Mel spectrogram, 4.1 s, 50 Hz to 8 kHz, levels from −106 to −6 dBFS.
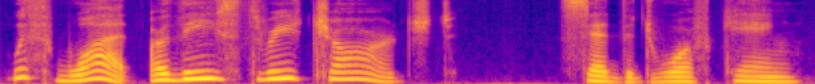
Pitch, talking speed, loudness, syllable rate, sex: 200 Hz, 145 wpm, -17 LUFS, 3.8 syllables/s, female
